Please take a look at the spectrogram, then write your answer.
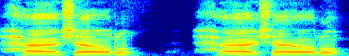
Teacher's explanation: ہا جو ہوتا ہے یہ وسط حلق سے ادا کیا جاتا ہے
